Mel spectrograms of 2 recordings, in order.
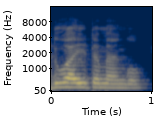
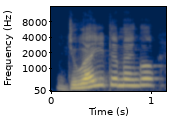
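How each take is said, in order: First: It sounds eerie, like a haunting ghost. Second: It sounds like a genuine questioning tone. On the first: The speaker calls it wrong. "ये तो लग रहा है कोई हवेली वाला भूत प्रेत है।" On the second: The speaker calls it right. "लगना चाहिए कुछ पूछ रहा है ये बार बार।"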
